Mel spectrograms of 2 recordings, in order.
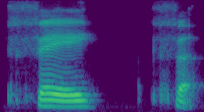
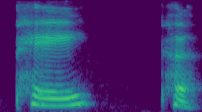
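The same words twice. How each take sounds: First: "Fei" with a soft f, then "f" alone; soft non-dagesh sound. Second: "Pei" with a hard p, then "p" alone; hard dagesh sound. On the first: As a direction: say "Fei", pause, then a short isolated "f". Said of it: "and the soft non-dagesh version". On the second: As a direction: say "Pei", pause, then a short isolated "p". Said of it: "the hard dagesh version". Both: Shown as a demonstration.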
